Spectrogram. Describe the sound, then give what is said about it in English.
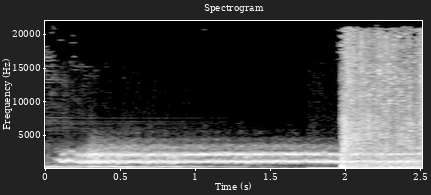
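A car's tires shriek in a long, loud skid for about two seconds, then a sudden crash hits, with bright shattering glass and a low thud as the impact breaks the squeal. “We hope this never happens to you. If it does, trust your car to the pros at Auto Techies”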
